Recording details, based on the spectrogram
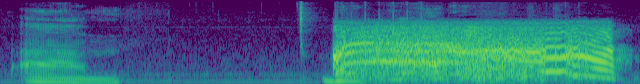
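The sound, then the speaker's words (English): A short voiced sound, a sharp click, then a loud, sustained human scream lasting about a second and a half, harsh, ending abruptly. “I heard a loud scream.”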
